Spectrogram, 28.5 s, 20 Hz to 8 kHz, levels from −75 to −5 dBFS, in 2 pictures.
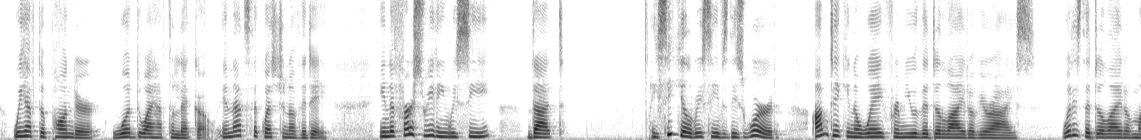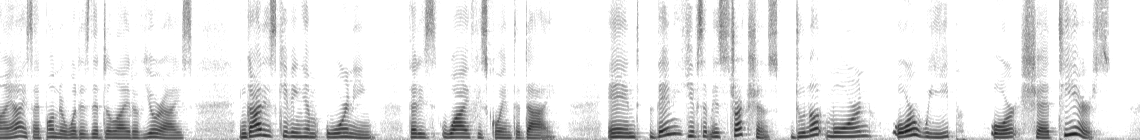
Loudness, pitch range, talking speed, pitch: -24 LUFS, 185-245 Hz, 175 wpm, 215 Hz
